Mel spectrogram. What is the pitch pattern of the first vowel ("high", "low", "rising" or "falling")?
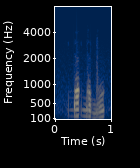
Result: high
